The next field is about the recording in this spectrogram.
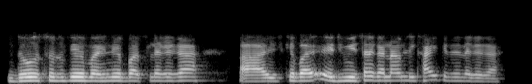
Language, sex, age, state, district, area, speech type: Hindi, male, 45-60, Uttar Pradesh, Chandauli, rural, conversation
